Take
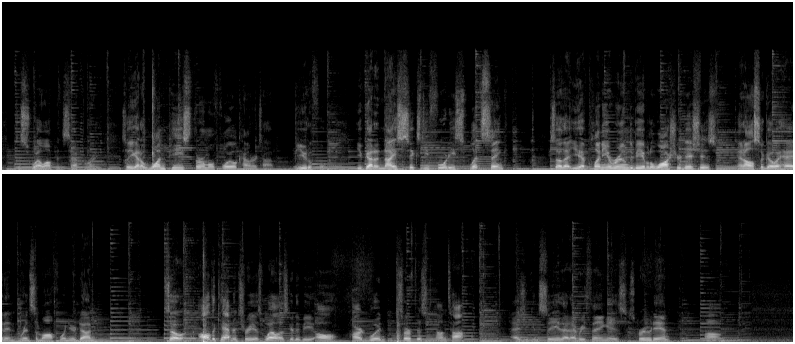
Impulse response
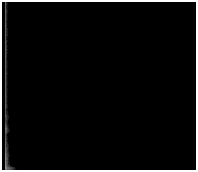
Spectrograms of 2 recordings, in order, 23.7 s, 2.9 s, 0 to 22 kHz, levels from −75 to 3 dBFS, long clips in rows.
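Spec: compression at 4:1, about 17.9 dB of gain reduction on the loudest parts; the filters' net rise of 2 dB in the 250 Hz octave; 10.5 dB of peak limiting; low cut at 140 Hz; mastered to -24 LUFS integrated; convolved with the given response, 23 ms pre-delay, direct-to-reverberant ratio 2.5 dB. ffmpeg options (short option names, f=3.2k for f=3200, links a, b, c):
-filter_complex "[0:a]highpass=140,equalizer=f=250:t=o:g=3.5,acompressor=threshold=-32dB:ratio=4,alimiter=level_in=5dB:limit=-24dB:level=0:latency=1,volume=-5dB,asplit=2[a][b];[1:a]atrim=start_sample=2205,adelay=23[c];[b][c]afir=irnorm=-1:irlink=0,volume=-13dB[d];[a][d]amix=inputs=2:normalize=0,volume=11dB"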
